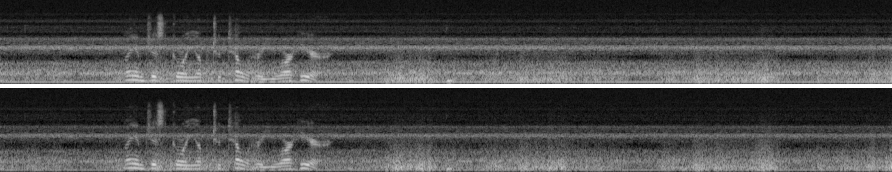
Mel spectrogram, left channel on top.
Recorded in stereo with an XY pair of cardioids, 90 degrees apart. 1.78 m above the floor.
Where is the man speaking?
10° left.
